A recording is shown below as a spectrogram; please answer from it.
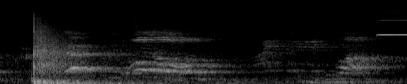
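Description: A thump on the weightlifting platform as the lifter drives the barbell up in the jerk, followed by voices shouting. Near the end a steady, high electronic beep starts, the down signal for a completed lift.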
